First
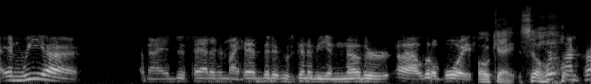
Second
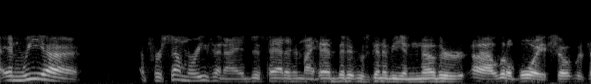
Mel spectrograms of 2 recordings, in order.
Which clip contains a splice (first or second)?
first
